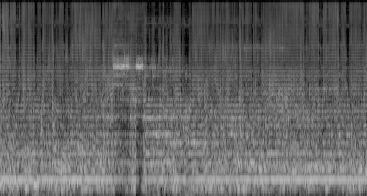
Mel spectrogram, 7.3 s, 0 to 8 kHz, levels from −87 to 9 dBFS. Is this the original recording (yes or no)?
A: no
